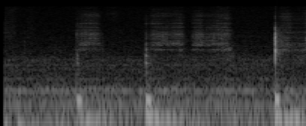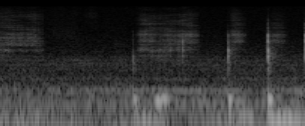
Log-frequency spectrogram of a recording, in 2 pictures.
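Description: A hand writes with a white chalk stick on a flat, solid, dark-grey chalkboard with a slate-like surface in a wooden frame, lying on a table. Bursts of bright, scratchy rubbing strokes are punctuated by sharp, brief taps as the chalk meets the board, over a low, steady background.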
